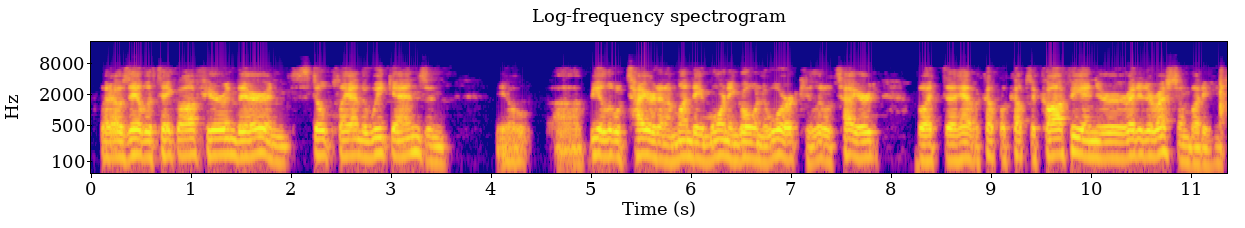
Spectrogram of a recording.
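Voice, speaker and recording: Delivery is very fast, with a bright, sharp tone. The voice has an American accent and ordinary pitch variation. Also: man, medium pitch for a man. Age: 60s. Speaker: polka musician. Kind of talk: casual interview.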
